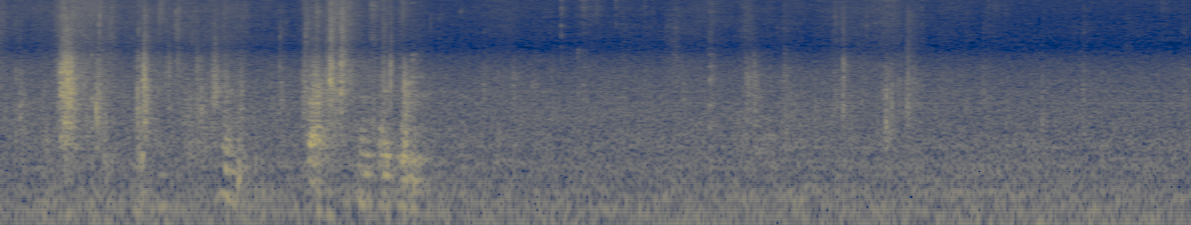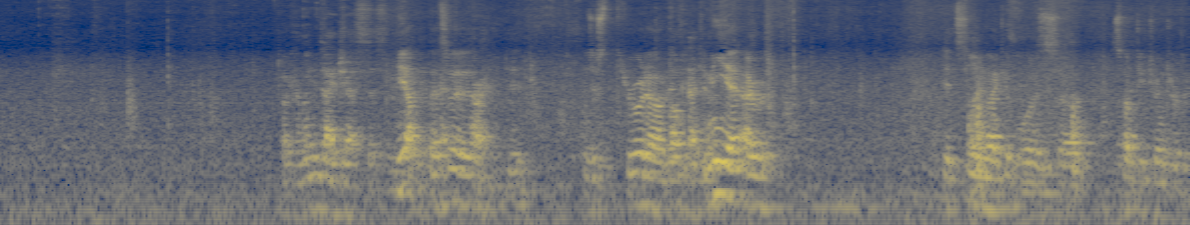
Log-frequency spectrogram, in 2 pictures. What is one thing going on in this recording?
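A middle-aged man speaks calmly, a little distant.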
